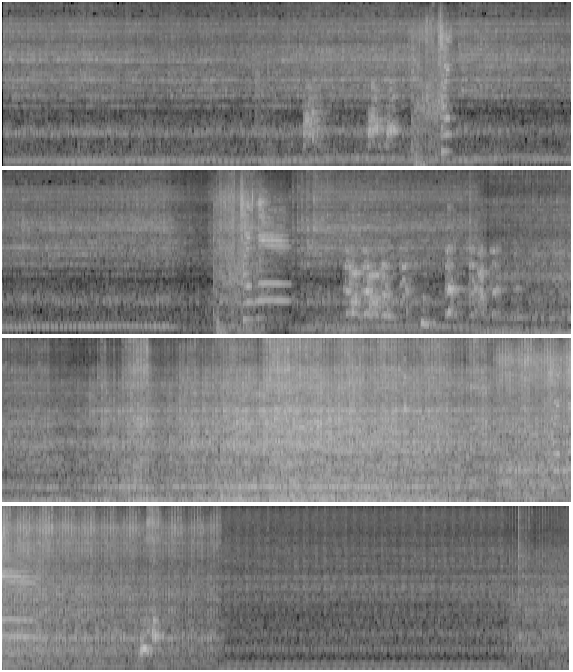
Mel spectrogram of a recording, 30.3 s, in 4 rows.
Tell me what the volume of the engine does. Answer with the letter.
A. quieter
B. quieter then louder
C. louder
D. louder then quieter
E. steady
D.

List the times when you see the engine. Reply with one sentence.
The engine can be heard from 0.0 to 30.2 s.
